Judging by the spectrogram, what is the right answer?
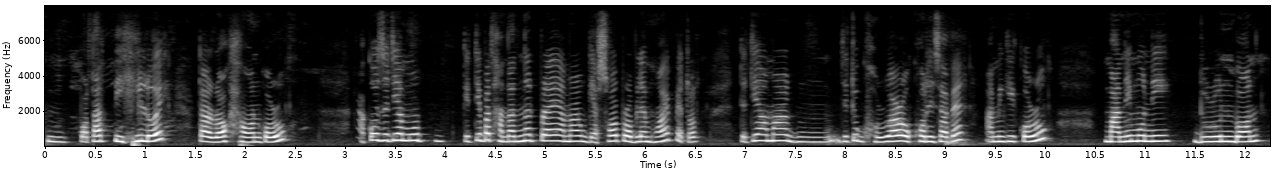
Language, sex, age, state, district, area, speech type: Assamese, female, 30-45, Assam, Dibrugarh, rural, spontaneous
